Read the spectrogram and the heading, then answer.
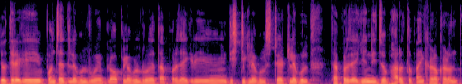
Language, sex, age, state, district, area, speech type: Odia, male, 18-30, Odisha, Rayagada, rural, spontaneous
